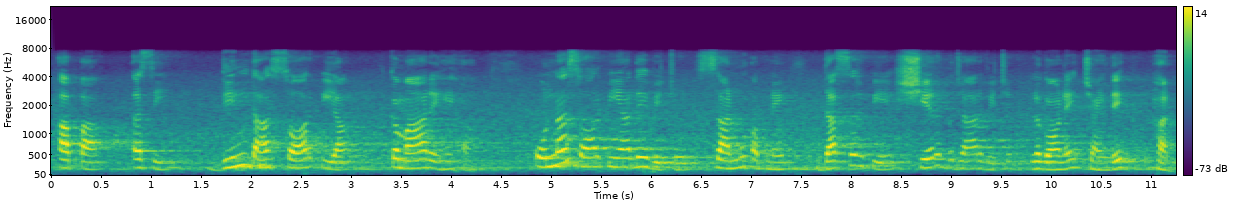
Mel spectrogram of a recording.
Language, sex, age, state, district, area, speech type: Punjabi, male, 18-30, Punjab, Mansa, rural, spontaneous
